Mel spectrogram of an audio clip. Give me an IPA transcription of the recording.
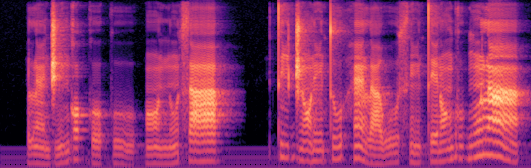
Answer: l ɛ̃˨ d͡ʒ ĩ˨˦ ɡ ɔ˦˨ k o˨ k u˨ | ɔ̃˨ n ũ˨˦ s a˦ | t i˦ d͡ʒ ɔ̃˧ ɾ ĩ˧ t u˦ h ɛ̃˦˨ l a˨ w u˧ s ĩ˨ t e˧ ɾ ɔ̃˦ ɡ u˦ ɡ ũ˦ l ã˦˨

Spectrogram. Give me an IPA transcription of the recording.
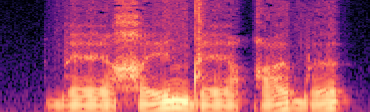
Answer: b ɛː˩ χ ɪː˩˥ n d ɛː˩ q əː˩˥ b ə˩˥

